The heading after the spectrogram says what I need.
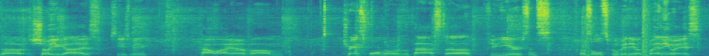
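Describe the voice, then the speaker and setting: Hoarse deep-voiced man vlogging casually. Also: slight background noise, rough recording. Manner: chatty, rambling, telling a story with shouted quotes. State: hoarse, voice worn out. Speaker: fitness vlogger. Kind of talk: casual vlog talk to camera.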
